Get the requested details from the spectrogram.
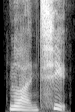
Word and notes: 暖气: nuǎn qì

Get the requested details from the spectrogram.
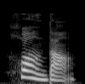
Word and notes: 晃荡: huàng dang

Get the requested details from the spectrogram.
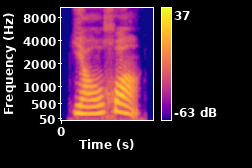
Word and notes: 摇晃: yáo huàng

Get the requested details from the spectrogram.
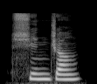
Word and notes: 勋章: xūn zhāng

